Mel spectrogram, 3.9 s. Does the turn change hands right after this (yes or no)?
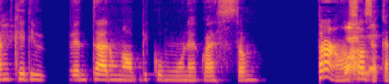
no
